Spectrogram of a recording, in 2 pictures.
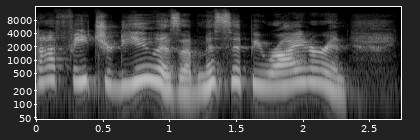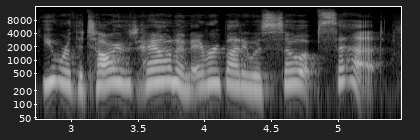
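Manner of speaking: high, loud, animated Southern gossip; gushing librarian. Acted. Librarian telling the author about the town scandal, gushing. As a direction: dish the town gossip with relish.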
